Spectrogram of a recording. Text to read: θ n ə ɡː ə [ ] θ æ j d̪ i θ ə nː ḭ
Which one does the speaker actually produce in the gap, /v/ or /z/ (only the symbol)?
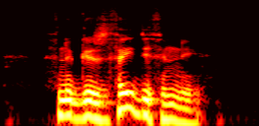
z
